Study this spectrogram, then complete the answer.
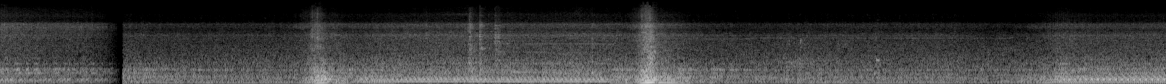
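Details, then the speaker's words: Carbureted Jeep Wrangler YJ pulled out of months of storage, jump-pack assisted after slow cranking: after a couple of blips it settles into a steady, even idle with no misses or knocks. It is purring smoothly, though the owner notes a small vacuum leak. "Look at that. Purring like a kitten. Like a kitten. There she go. Now she's smoothed out nicely."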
